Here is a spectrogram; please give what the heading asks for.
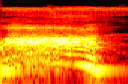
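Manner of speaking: high, loud "aah" cry of a possessed man; grito de poseído. Acted. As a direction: cry out like an unclean spirit. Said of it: "que dio voces diciendo". (grito agudo de endemoniado)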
